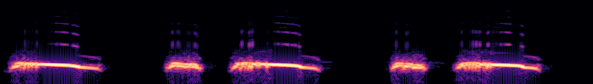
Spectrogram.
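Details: Spotted dove from Java, used as a lure call: five loud mellow coos in three seconds, the longer ones slurring gently downward, delivered in quick succession.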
